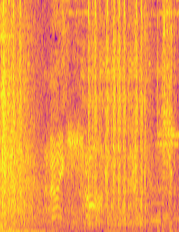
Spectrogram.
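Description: Gunfire in the shooter game Point Blank: a loud opening shot, then rapid scattered shots under game effects and voices talking.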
